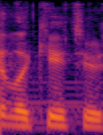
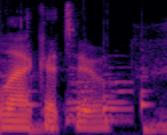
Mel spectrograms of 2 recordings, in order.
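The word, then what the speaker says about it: Lakitu: name is uh that's lacu I could do yeah I I used to say litu too but I'm I'm fairly certain the yeah I'm fairly certain the official pronunciation is uh laatu okay so like this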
